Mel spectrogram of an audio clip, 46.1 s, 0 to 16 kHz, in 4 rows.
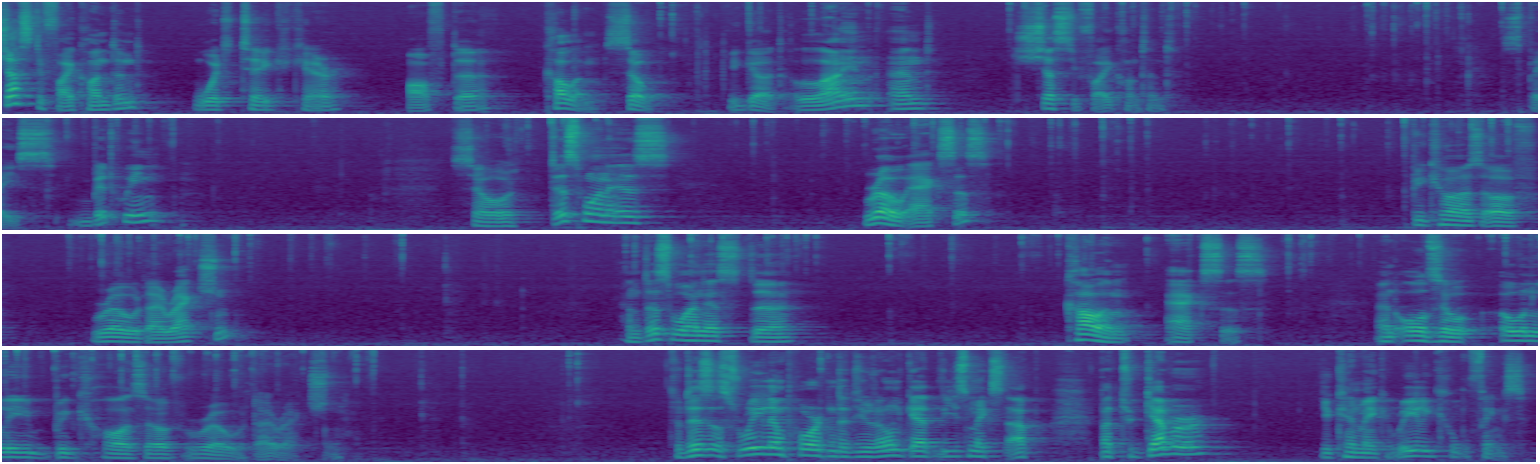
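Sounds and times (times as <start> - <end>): faint keystrokes on a keyboard: 4.3 - 5.6, 8.5 - 13.2, 17.0 - 18.1, 18.9 - 22.9, 32.5 - 33.3, 34.5 - 39.1.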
